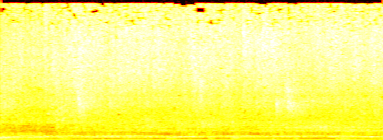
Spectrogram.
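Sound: shower water running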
